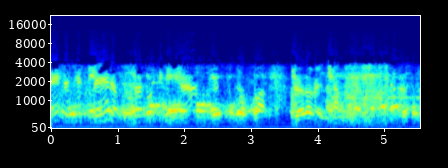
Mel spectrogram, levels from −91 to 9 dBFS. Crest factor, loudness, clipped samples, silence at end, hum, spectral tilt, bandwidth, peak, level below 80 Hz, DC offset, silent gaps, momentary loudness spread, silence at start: 12 dB; -29 LUFS; under 0.1%; 0 s; none; -3.5 dB/octave; 10 kHz; -18 dBFS; -70 dBFS; under 0.1%; none; 4 LU; 0 s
